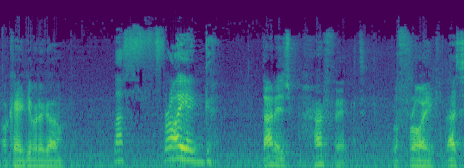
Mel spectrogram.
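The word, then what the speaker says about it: Laphroaig: Now, how do you really pronounce it? Lafroig.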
